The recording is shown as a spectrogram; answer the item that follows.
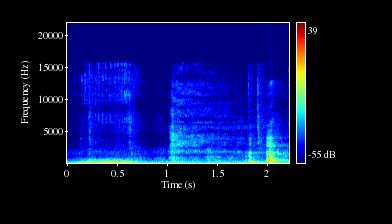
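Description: A dog grumbling: a low, growl-like moan about half a second long near the start, then a short, sharper sound near the end. It is the dog's talking-back 'complaining' noise, not a threat growl.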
